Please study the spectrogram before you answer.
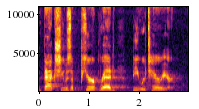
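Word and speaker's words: Biewer Terrier: In fact, she was a purebred Beaver Terrier. Actually pronounced Beaver Terriers like the beavers, right?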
